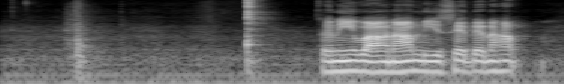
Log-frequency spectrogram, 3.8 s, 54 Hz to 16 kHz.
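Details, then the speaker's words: Tefal GV8461M0/23 steam generator iron (no steam, water light flashing) retested after reassembly: a couple of clicks then about a second of steady low buzz; water pump running normally, feeding the boiler from the tank. "Un bruit de fonctionnement de la pompe à eau retentira. La pompe à eau pompe l'eau du réservoir vers la chaudière, comme illustré dans la vidéo."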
